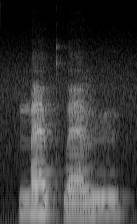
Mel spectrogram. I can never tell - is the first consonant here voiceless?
no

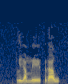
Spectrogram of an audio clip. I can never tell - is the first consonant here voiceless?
yes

